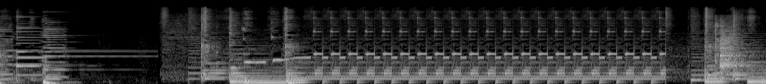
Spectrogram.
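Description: A broken-record loop runs from 3.23 s to 6.66 s: a fragment of about 0.17 s repeats exactly, back to back, 20 times, giving a rapid mechanical stutter rather than continuous sound. The likely cause is a stall in the playback, encoding or streaming chain, which kept delivering the last fragment it held in place of new audio. Whatever should have played across those roughly 3.4 seconds is missing.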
